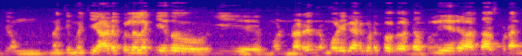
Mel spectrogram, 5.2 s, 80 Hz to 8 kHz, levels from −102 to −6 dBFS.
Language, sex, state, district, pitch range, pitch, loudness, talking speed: Telugu, male, Andhra Pradesh, Anantapur, 115-130 Hz, 125 Hz, -17 LUFS, 140 wpm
